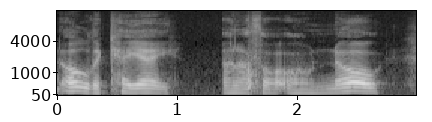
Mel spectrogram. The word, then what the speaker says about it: Ka: It's a car. It sounds like car.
